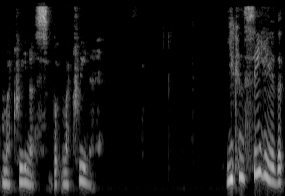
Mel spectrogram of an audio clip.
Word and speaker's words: Macrine: Well, it was actually common for names ending in us, when transcribed in Punic, to be written without the final S. So this would be pronounced something like macrine.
